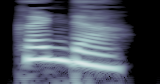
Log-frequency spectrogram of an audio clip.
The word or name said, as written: ಗಿಡ್ಡಿ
